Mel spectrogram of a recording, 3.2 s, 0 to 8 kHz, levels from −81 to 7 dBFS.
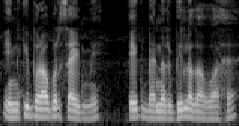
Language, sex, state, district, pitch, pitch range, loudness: Hindi, male, Uttar Pradesh, Saharanpur, 130 Hz, 125-140 Hz, -18 LUFS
